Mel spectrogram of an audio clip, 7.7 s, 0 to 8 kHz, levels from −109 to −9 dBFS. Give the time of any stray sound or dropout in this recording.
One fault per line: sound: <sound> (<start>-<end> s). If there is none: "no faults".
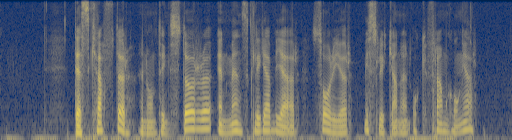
no faults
